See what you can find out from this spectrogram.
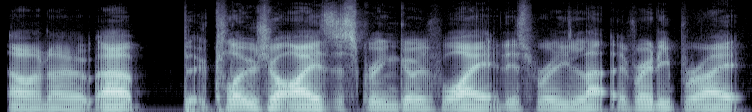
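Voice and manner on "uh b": ordinary delivery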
